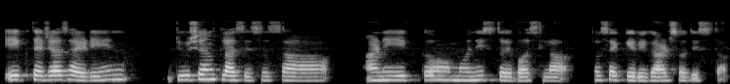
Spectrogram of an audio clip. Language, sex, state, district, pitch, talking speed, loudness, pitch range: Konkani, female, Goa, North and South Goa, 200 Hz, 125 wpm, -17 LUFS, 185-210 Hz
